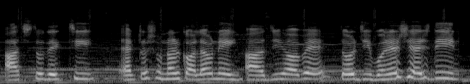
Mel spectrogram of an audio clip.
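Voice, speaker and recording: Highish-voiced stern king acted by a woman, imperious, hot-tempered, cartoon fairy tale, music behind. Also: fairly even intonation, a little slow, lightly acted. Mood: furious. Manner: imperious, threatening.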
